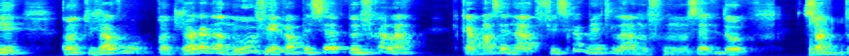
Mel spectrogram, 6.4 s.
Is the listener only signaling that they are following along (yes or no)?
yes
